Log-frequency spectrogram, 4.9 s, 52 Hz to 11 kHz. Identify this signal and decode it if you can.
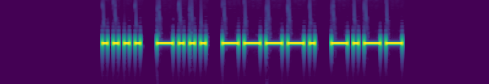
Morse code, heard as a keyed tone, about 22 wpm, 700 Hz. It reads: HB9Y
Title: DXCC-100 Call Signs - 4 Characters - 22wpm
